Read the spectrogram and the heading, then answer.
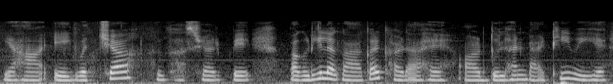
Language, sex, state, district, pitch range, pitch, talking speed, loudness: Hindi, female, Jharkhand, Ranchi, 195-220 Hz, 200 Hz, 135 wpm, -18 LUFS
